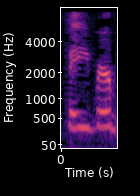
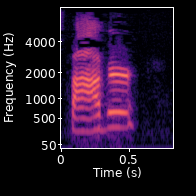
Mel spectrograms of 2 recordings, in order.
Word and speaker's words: Fiverr: It's called, I thought it was called Fever, but it's actually pronounced Fiverr. It's Fiverr.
